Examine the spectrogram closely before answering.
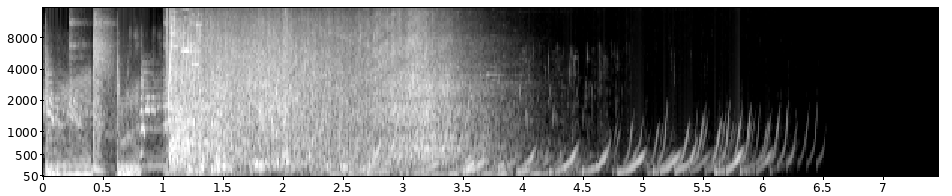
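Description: A wet splatting sound bursts loudly and fades with bubbly squelches.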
